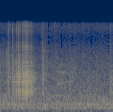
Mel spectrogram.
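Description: A door being shut: a short rattling clatter of clicks from its latch and handle in the first second.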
